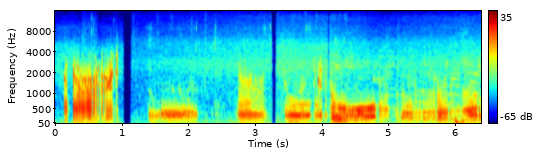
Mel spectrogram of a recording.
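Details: Stomach growling (borborygmi): loud, low gurgling rumbles in several bursts with short pauses.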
